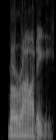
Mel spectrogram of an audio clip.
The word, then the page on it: Marathi: American English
